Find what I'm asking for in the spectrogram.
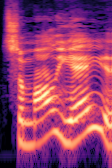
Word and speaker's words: sommelier: We're going to be sommelier.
